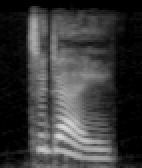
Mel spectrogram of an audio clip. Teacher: The accent is on the second syllable.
